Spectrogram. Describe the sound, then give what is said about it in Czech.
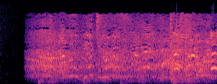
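A large, agitated crowd of hundreds of young men shouts and clamors continuously while storming the international terminal of Makhachkala airport, many overlapping voices forming a loud, dense roar of chatter with occasional thuds and bangs underneath. “Prosklené vstupní dveře mezinárodního terminálu letiště v Machačkale nevydržely nápor davu.”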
